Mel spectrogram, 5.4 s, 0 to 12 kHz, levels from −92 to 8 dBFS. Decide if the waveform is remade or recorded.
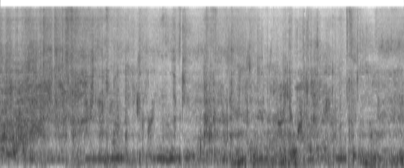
remade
